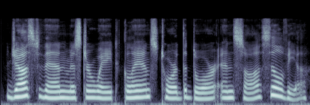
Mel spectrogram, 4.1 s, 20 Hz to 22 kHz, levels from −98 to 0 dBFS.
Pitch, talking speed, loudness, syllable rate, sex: 220 Hz, 160 wpm, -18 LUFS, 3.8 syllables/s, female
